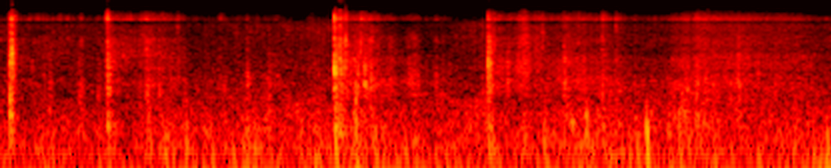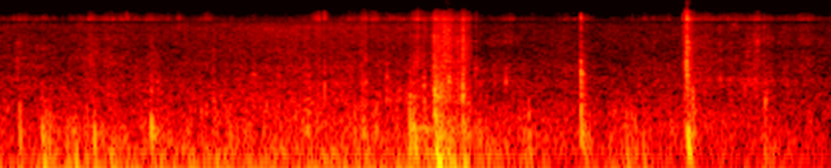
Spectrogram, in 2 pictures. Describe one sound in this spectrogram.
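A machete chops through sugarcane stalks with sharp knocks.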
